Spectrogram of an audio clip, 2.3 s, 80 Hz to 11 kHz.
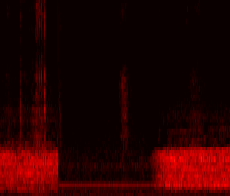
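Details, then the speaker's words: Heathkit HW-101 donor transceiver being restored, receiver band noise after a dead band was traced to a dirty wafer band switch contact, not the crystal. A steady hiss comes with a clean tone breaking through. All bands now work, ready for alignment. "It wasn't the crystal after all, it was just a dirty band switch connection. All bands are now operational"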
